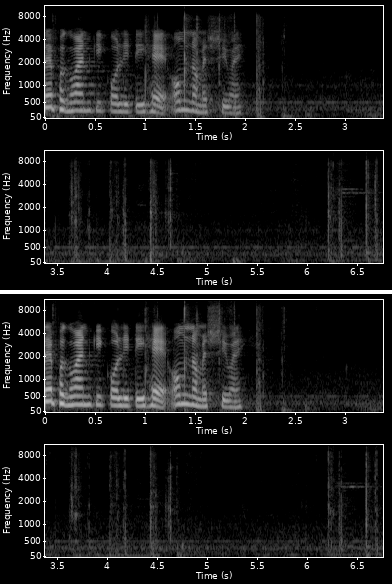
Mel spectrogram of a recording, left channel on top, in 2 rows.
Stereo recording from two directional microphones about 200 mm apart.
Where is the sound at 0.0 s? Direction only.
50° right (ahead or behind).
